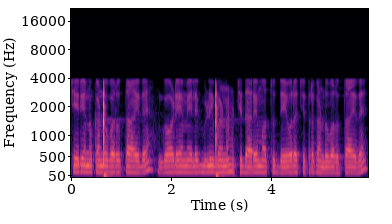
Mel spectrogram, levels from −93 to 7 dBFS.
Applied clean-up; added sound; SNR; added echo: none; Tap / Hammer; 2 dB; none.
